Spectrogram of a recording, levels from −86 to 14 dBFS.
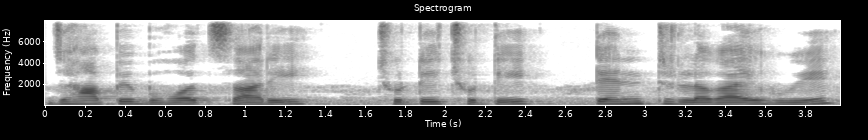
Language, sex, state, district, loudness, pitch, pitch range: Hindi, female, Uttar Pradesh, Muzaffarnagar, -22 LUFS, 175 Hz, 165-190 Hz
